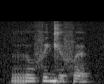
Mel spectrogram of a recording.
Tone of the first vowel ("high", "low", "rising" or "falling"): low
